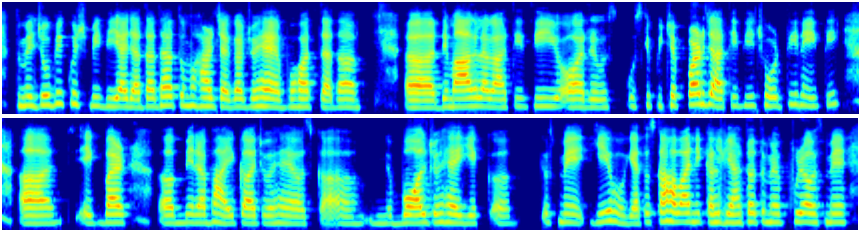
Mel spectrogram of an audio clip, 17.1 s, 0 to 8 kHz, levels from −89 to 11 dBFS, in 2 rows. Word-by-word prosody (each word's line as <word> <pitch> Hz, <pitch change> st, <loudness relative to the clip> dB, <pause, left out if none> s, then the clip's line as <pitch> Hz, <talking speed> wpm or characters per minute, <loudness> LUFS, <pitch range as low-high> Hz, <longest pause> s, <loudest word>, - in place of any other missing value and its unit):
तुम्हें 240 Hz, 0 st, -4 dB
जो 255 Hz, 0 st, +1 dB
भी 295 Hz, +3 st, -4 dB
कुछ 290 Hz, -1 st, -7 dB
भी 240 Hz, -1 st, -5 dB
दिया 220 Hz, 0 st, +2 dB
जाता 215 Hz, +1 st, 0 dB
था, 245 Hz, +2 st, +2 dB
तुम 245 Hz, 0 st, -6 dB
हर 225 Hz, 0 st, +2 dB
जगह 215 Hz, 0 st, +1 dB
जो 215 Hz, +1 st, -7 dB
है 225 Hz, -2 st, +4 dB
बहुत 210 Hz, +1 st, 0 dB
ज़्यादा 205 Hz, +1 st, +1 dB, 0.5 s
अ, 195 Hz, -1 st, +6 dB
दिमाग 215 Hz, +1 st, +6 dB
लगाती 210 Hz, +1 st, -1 dB
थी 230 Hz, +1 st, -5 dB
और 205 Hz, -1 st, -1 dB
उस 200 Hz, 0 st, -18 dB
उसके 230 Hz, +2 st, -12 dB
पीछे 240 Hz, +2 st, -3 dB
पड़ 275 Hz, +1 st, +8 dB
जाती 235 Hz, -3 st, +1 dB
थी, 245 Hz, +1 st, -11 dB
छोड़ती 245 Hz, +2 st, -8 dB
नहीं 235 Hz, -3 st, -3 dB
थी। 270 Hz, +5 st, -13 dB, 0.4 s
अ, 200 Hz, 0 st, +4 dB, 0.3 s
एक 205 Hz, 0 st, -6 dB
बार 220 Hz, -1 st, +5 dB, 0.3 s
अ, 205 Hz, 0 st, 0 dB
मेरा 215 Hz, 0 st, -3 dB
भाई 200 Hz, -3 st, 0 dB
का 200 Hz, -, +4 dB
जो 200 Hz, 0 st, -11 dB
है 200 Hz, -2 st, -4 dB
उसका 185 Hz, 0 st, -8 dB, 0.7 s
बॉल 215 Hz, +1 st, +5 dB
जो 225 Hz, -, -3 dB
है 215 Hz, -, +3 dB
ये 205 Hz, 0 st, -6 dB
क 195 Hz, -1 st, -8 dB, 0.4 s
उसमें 225 Hz, -2 st, -3 dB
ये 240 Hz, +3 st, -1 dB
हो 250 Hz, -5 st, -4 dB
गया, 195 Hz, 0 st, -1 dB
तो 215 Hz, -, -12 dB
उसका 245 Hz, +2 st, +3 dB
हवा 240 Hz, -2 st, +6 dB
निकल 235 Hz, -1 st, -2 dB
गया 220 Hz, -1 st, 0 dB
था, 235 Hz, -, +1 dB
तो 250 Hz, +2 st, -10 dB
मैं 225 Hz, -1 st, -5 dB
पूरा 235 Hz, -1 st, +1 dB
उसमें 230 Hz, 0 st, -3 dB
220 Hz, 205 wpm, -22 LUFS, 205-235 Hz, 0.7 s, पड़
